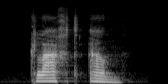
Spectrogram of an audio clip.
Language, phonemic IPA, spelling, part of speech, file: Dutch, /ˈklaxt ˈan/, klaagt aan, verb, Nl-klaagt aan.ogg
- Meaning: inflection of aanklagen: 1. second/third-person singular present indicative 2. plural imperative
